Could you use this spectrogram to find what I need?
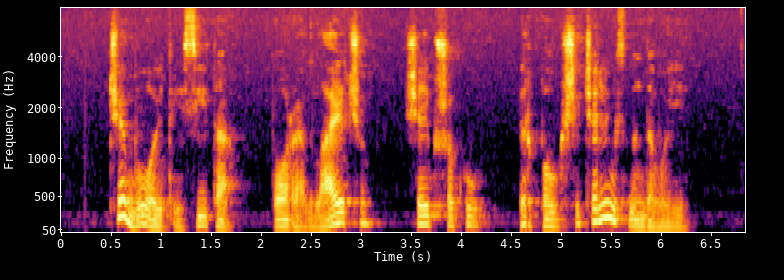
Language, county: Lithuanian, Šiauliai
